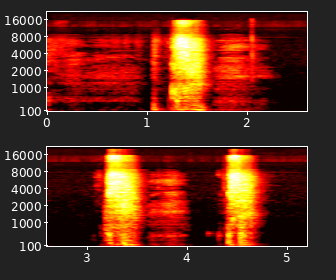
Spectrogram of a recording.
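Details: Male sneezing: three forceful sneezes in about four seconds, each with a quick in-breath before the burst, sneezes growing stronger; ordinary sneezing.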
